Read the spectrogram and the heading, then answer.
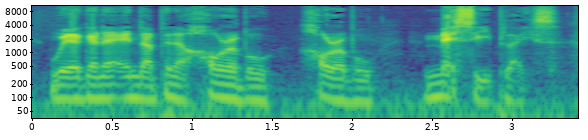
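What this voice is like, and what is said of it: Impression of another man's voice. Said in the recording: “quite a good impression of him”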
